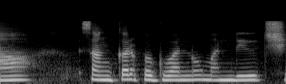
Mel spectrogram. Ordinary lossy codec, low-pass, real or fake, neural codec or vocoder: none; none; fake; codec, 16 kHz, about 1 kbps, DyCAST, with the encoder's durations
